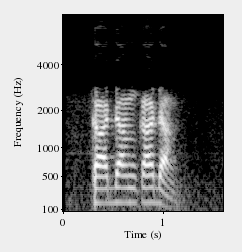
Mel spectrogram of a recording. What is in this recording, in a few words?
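"kadang kadang", Indonesian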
